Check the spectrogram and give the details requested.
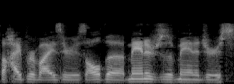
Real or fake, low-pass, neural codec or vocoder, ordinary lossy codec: real; 7.2 kHz; none; MP3, 32 kbps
